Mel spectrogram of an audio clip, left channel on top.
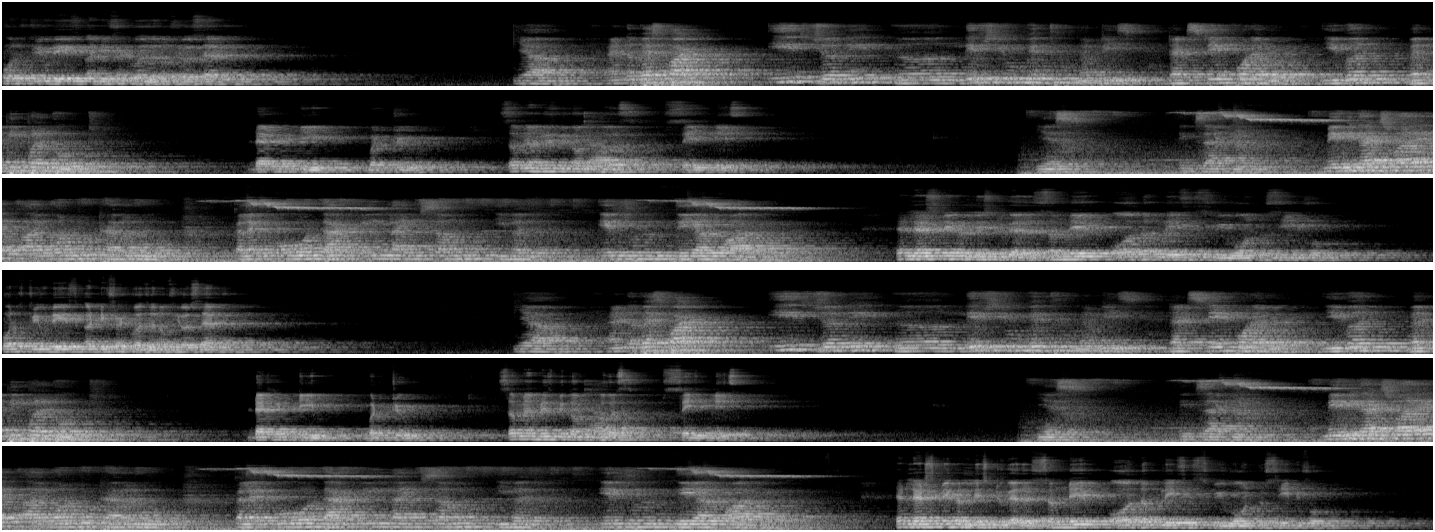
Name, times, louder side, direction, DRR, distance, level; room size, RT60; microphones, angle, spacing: voice 1, 0.0-2.3 16.8-17.5 17.9-18.4 19.4-20.5 21.0-21.6 37.6-41.8, right 1 dB, 70° right, -1 dB, 0.4 m, -19 dB
voice 2, 5.1-5.6 6.0-6.9 7.7-11.3 11.6-12.8 13.2-13.7 14.0-15.3 20.1-20.4 24.6-25.1 26.1-26.8 27.5-30.2 30.9-33.9 34.6-36.3, right 1 dB, 50° left, -7 dB, 0.7 m, -20 dB
sound 1, 24.5-36.6, left 1 dB, 15° left, 0.3 m, -30 dB
2.6 x 2.0 x 2.5 m, 2.3 s
head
